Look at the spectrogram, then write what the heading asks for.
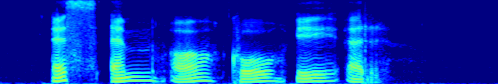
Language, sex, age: Norwegian, male, 56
